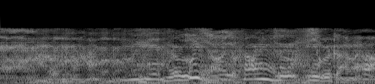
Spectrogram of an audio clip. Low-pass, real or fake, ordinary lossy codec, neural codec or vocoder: 5.4 kHz; fake; none; codec, 16 kHz, 1 kbps, FreqCodec, larger model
